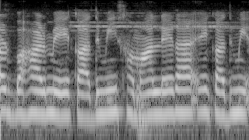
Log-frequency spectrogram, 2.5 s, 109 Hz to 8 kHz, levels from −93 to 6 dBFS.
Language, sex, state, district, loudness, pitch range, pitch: Hindi, male, Bihar, Katihar, -16 LUFS, 235-255 Hz, 245 Hz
